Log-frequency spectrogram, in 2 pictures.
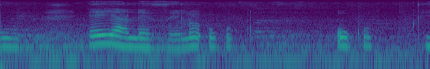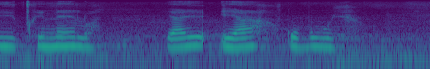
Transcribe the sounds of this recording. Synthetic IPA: ulɔɛjalɛzɛlwɛʔu | uk̬ʼu | jiǀʰinɛlwa | jakʼuɓuːja

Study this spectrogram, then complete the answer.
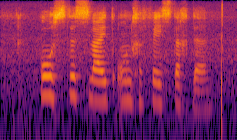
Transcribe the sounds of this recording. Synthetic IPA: pɔstəslœɥtʰɔnχəfɛstəχdə

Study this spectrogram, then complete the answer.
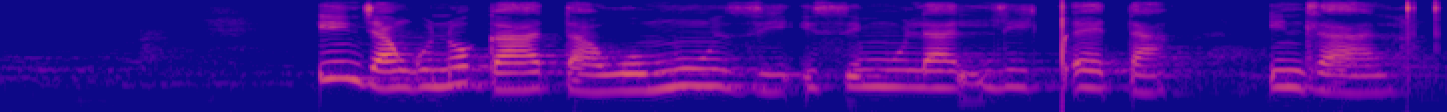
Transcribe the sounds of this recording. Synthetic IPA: ind͡ʒʱaŋɡʱunɔɡ̥ʱad̥ʱawomuziisimulaliǃɛd̥ʱa | ind͡ɮʱaːla

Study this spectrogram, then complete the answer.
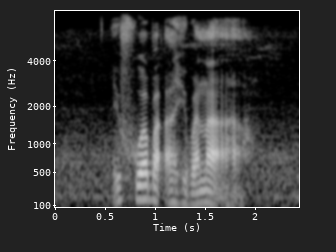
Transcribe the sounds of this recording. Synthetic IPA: ɪ̰fuaba̰ʔahɪbana̰ːha̰

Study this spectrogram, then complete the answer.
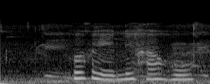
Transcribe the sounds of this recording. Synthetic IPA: hʊrɪlɪhaɦʊ

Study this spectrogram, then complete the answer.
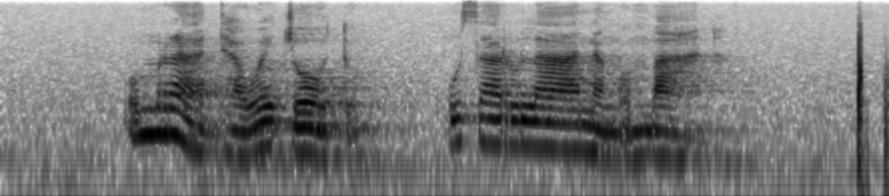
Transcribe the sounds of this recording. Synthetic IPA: ṵm̩ratʰawɛd̥ʒ̥ʱɔd̥ʱɔ | usarulanaŋɡo̰m̩ɓaːna

